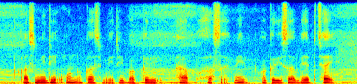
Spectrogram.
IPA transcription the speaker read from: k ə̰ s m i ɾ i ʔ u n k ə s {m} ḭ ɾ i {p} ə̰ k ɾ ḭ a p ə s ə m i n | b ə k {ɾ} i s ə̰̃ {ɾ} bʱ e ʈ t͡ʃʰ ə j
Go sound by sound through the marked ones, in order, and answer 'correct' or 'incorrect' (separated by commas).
correct, incorrect, correct, incorrect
